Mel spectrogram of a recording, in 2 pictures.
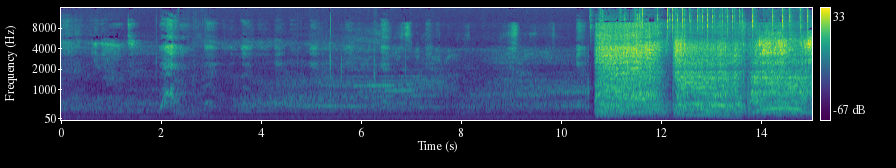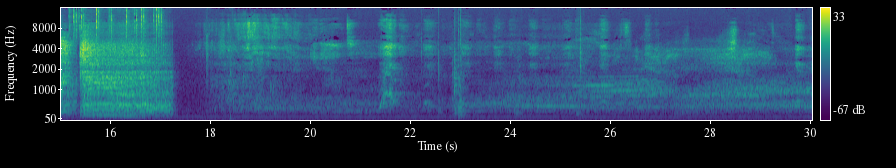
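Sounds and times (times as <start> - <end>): harsh noise with moaning voice: 0.0 - 30.0.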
